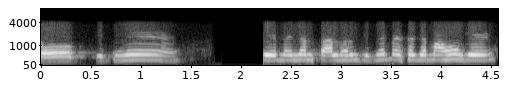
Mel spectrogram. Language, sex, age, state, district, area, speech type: Hindi, male, 60+, Uttar Pradesh, Hardoi, rural, conversation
